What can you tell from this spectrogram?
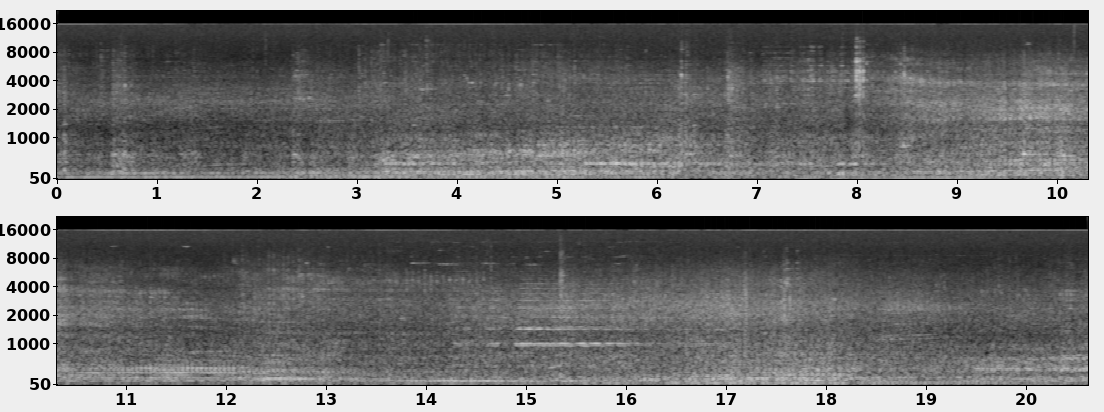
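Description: Electric tram running: a steady hum and rumble from the motors and wheels on the rails, with a few sharp clicks and knocks from the track.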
